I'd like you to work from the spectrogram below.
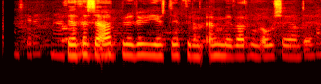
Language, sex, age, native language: Icelandic, female, 15, Icelandic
